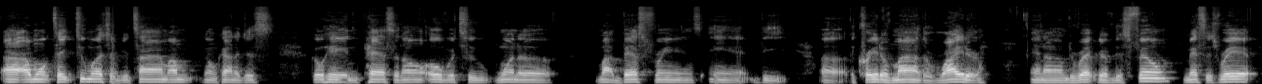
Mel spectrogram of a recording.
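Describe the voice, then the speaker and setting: Male event host, soft mellow low voice, informal, halting introduction delivery. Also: fairly even intonation. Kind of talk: casual welcome introduction.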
